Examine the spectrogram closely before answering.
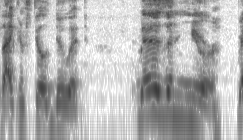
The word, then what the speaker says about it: raisonneur: Resinor. It's spelled Raisonneur.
